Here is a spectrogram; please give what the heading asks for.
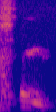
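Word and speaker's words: Sande: Moving on to number 2, we have Aldous Van Sandy. I think that's just a sand. Say that again? I think that's just sand. I don't believe the E is pronounced in German.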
